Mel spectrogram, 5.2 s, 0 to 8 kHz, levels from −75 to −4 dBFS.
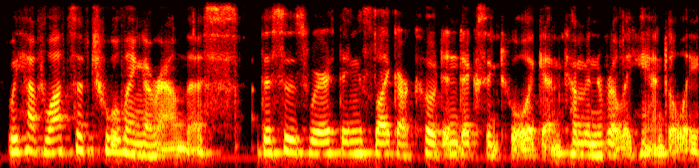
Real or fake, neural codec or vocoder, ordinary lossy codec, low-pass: real; none; Opus, 32 kbps; 7.2 kHz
